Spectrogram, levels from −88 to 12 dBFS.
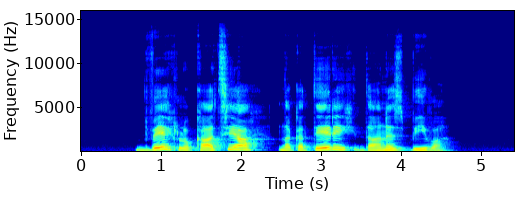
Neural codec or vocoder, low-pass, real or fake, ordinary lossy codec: none; 14.4 kHz; real; none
